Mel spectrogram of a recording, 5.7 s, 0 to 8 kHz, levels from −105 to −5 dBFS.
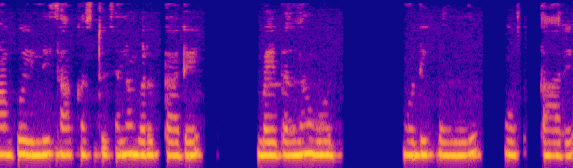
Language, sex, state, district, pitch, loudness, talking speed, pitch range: Kannada, female, Karnataka, Bellary, 235 Hz, -23 LUFS, 95 wpm, 235-245 Hz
